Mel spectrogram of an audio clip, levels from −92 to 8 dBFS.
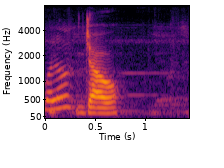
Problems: constant background noise, background conversations at intervals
